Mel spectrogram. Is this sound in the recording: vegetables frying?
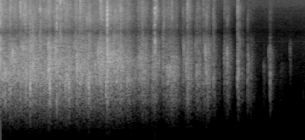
no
